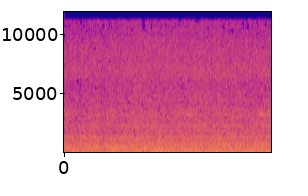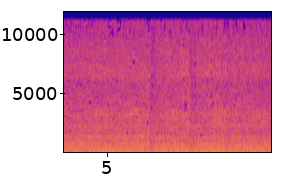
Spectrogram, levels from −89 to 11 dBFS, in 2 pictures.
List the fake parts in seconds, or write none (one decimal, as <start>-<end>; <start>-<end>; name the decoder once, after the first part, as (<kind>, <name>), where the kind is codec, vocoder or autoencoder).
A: 6.2-7.9 (vocoder, Vocos)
